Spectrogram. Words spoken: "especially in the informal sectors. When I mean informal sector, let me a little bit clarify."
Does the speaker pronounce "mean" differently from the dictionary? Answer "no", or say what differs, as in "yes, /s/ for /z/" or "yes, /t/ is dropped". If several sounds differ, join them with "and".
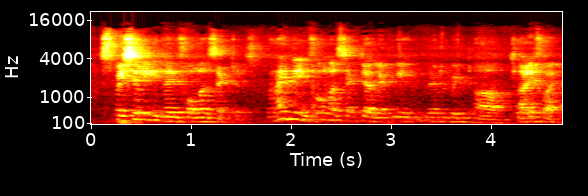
yes, /n/ is dropped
